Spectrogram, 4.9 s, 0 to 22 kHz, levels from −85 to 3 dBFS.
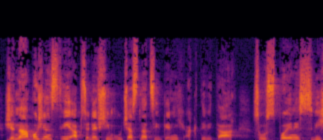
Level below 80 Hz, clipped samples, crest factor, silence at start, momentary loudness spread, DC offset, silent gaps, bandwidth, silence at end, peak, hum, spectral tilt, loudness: -66 dBFS; under 0.1%; 20 dB; 0 s; 15 LU; under 0.1%; none; 16.5 kHz; 0 s; -6 dBFS; none; 0.5 dB/octave; -22 LUFS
